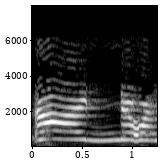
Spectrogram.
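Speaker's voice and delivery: very high, shrill, high-pitched screaming yell. Telling of calling their mom to admit alcoholism, imitating her screaming. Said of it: "And she's screaming at me".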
